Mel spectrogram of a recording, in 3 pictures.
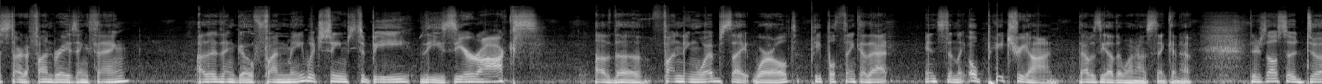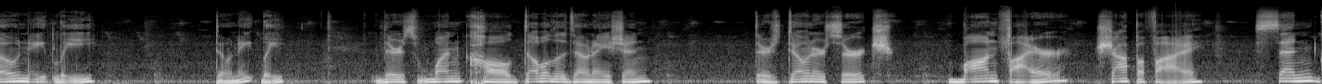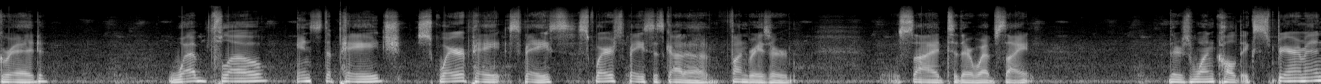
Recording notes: podcasts live from Café Anyway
